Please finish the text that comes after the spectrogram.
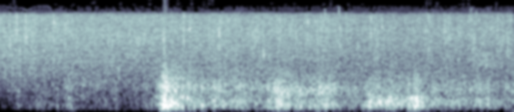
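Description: Heavy rain hisses steadily while a sharp thunder crack hits, followed by low rolling rumbles that swell and fade over a few seconds; no voices are present.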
